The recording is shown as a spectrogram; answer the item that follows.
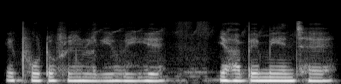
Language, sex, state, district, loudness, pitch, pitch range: Hindi, female, Uttar Pradesh, Lalitpur, -12 LUFS, 170 Hz, 165-175 Hz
